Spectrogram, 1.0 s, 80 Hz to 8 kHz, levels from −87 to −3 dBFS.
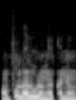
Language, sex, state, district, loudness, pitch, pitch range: Telugu, male, Telangana, Nalgonda, -20 LUFS, 110 Hz, 105-110 Hz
